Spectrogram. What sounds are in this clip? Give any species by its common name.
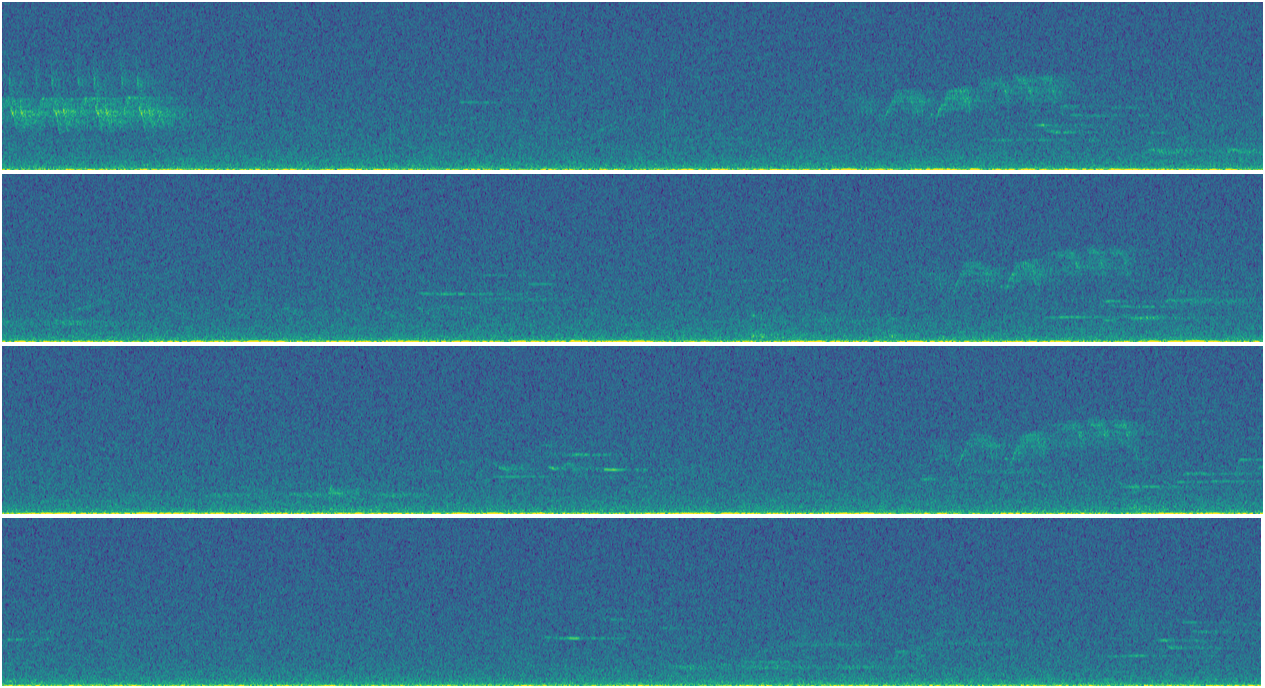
Ovenbird, Hermit Thrush, Northern Parula, American Crow, Red-winged Blackbird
